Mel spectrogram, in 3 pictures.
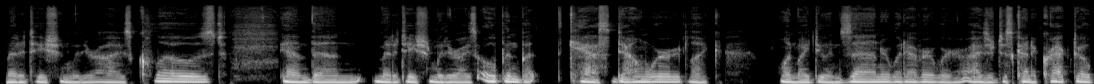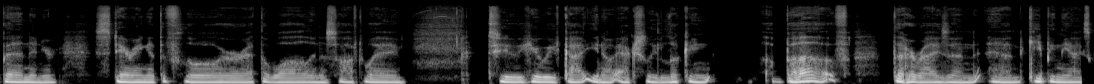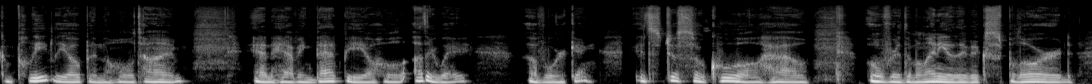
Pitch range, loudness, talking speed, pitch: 105-125 Hz, -18 LUFS, 155 wpm, 115 Hz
